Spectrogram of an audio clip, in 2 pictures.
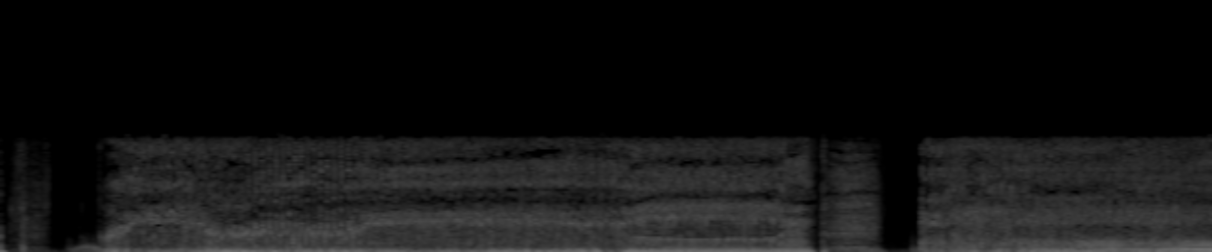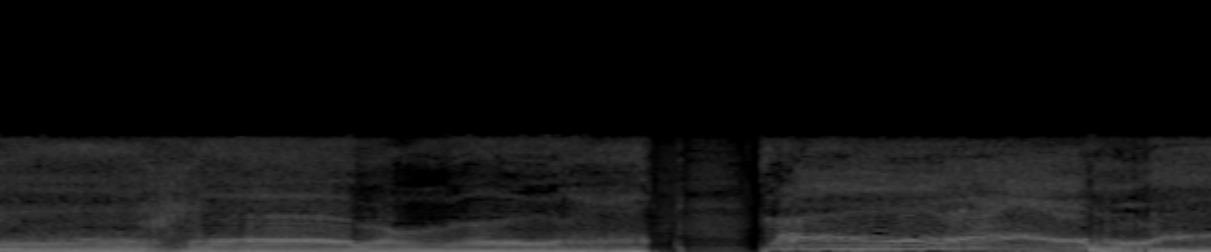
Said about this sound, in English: I will do um, a solo for the Cheek synthesizer. But actually, you need two microphones for it uh, to play it in stereo. But a mono version, uh, some some excerpts would sound like.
